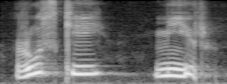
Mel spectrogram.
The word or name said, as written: Russki Mir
